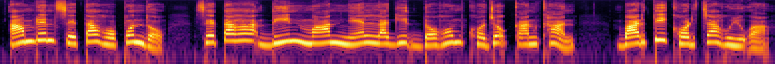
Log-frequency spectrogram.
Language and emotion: Santali, neutral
